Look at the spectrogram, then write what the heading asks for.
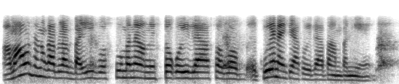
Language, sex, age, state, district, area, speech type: Assamese, female, 45-60, Assam, Golaghat, urban, conversation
